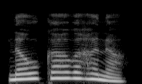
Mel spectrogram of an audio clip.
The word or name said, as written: ನೌಕಾವಹನ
